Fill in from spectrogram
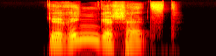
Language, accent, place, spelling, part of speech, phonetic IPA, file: German, Germany, Berlin, geringgeschätzt, verb, [ɡəˈʁɪŋɡəˌʃɛt͡st], De-geringgeschätzt.ogg
- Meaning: past participle of geringschätzen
